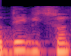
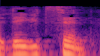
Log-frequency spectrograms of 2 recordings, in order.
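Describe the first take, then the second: First: دیویدسون as "deyvid-son", full final o; Persian-style دیویدسون ending "-son"; Persianised pronunciation. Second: دیویدسن as "deyvid-sen", weak final e; English-style دیویدسن ending "-sen"; English pronunciation. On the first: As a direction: say دیویدسون with a rounded last vowel. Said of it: "دیویدسون تلفظ نمیشه". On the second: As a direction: say دیویدسن with an unrounded last vowel. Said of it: "تلفظ نمیشه". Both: Shown as a demonstration.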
